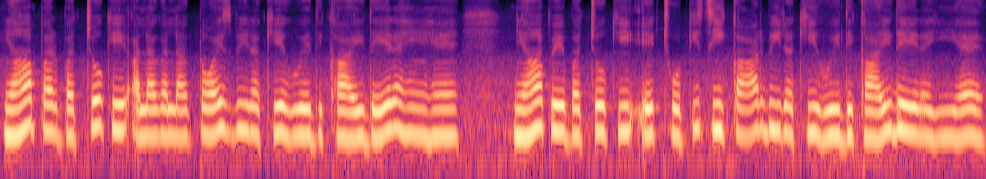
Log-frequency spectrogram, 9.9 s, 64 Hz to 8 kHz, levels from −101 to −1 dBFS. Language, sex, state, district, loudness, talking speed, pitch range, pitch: Hindi, male, Rajasthan, Jaipur, -13 LUFS, 175 wpm, 210-235 Hz, 220 Hz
